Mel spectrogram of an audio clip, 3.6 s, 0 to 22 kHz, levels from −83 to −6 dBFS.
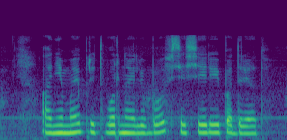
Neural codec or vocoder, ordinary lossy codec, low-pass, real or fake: none; none; none; real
